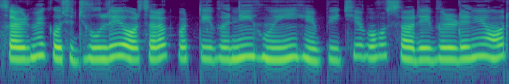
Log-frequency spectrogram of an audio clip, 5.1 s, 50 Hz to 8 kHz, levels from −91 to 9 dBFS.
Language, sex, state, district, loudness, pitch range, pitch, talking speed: Hindi, female, Madhya Pradesh, Bhopal, -15 LUFS, 225-255 Hz, 230 Hz, 175 wpm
